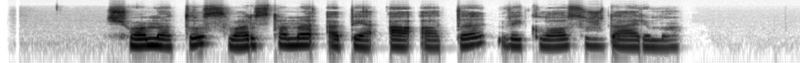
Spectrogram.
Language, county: Lithuanian, Šiauliai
